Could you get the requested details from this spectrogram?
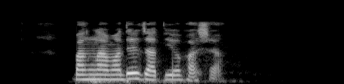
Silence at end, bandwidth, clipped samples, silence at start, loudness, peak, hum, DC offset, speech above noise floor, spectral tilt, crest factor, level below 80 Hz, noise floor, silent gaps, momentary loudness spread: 1.25 s; 7.8 kHz; under 0.1%; 0.75 s; -17 LUFS; -2 dBFS; none; under 0.1%; 63 dB; -3.5 dB/octave; 18 dB; -58 dBFS; -80 dBFS; none; 9 LU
